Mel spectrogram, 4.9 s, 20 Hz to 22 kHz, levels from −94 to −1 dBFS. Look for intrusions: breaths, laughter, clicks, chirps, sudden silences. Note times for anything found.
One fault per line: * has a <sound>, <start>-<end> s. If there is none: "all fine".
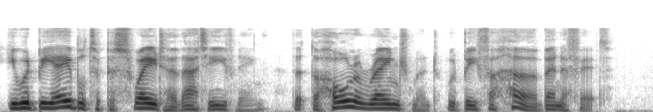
all fine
